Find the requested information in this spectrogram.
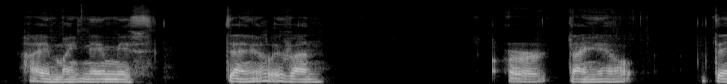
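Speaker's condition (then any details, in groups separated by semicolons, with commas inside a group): ALS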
